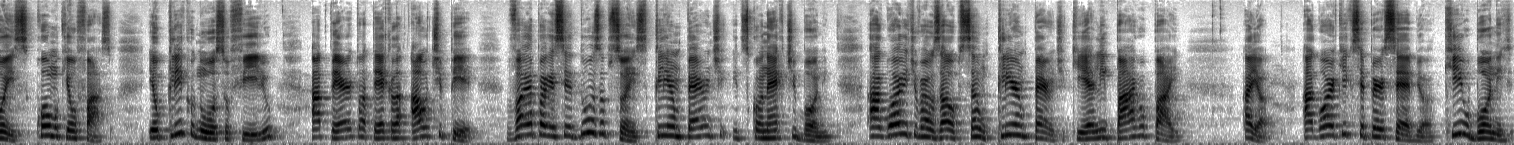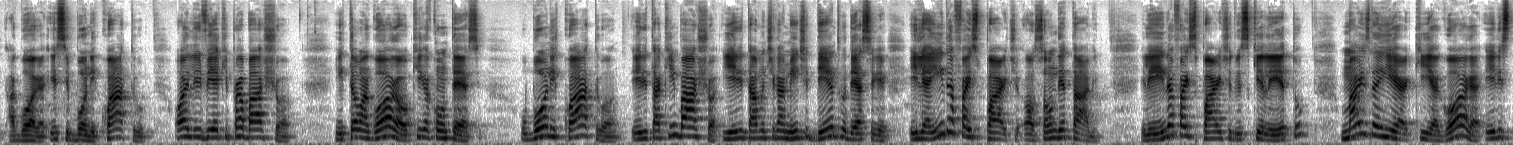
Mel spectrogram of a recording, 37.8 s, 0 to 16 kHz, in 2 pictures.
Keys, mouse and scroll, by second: 5.0 alt+p, 22.8 click, 24.2 click.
